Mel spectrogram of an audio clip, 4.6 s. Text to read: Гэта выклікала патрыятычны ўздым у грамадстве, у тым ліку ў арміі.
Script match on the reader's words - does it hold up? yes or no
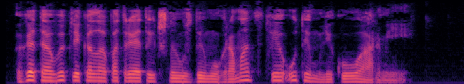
yes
